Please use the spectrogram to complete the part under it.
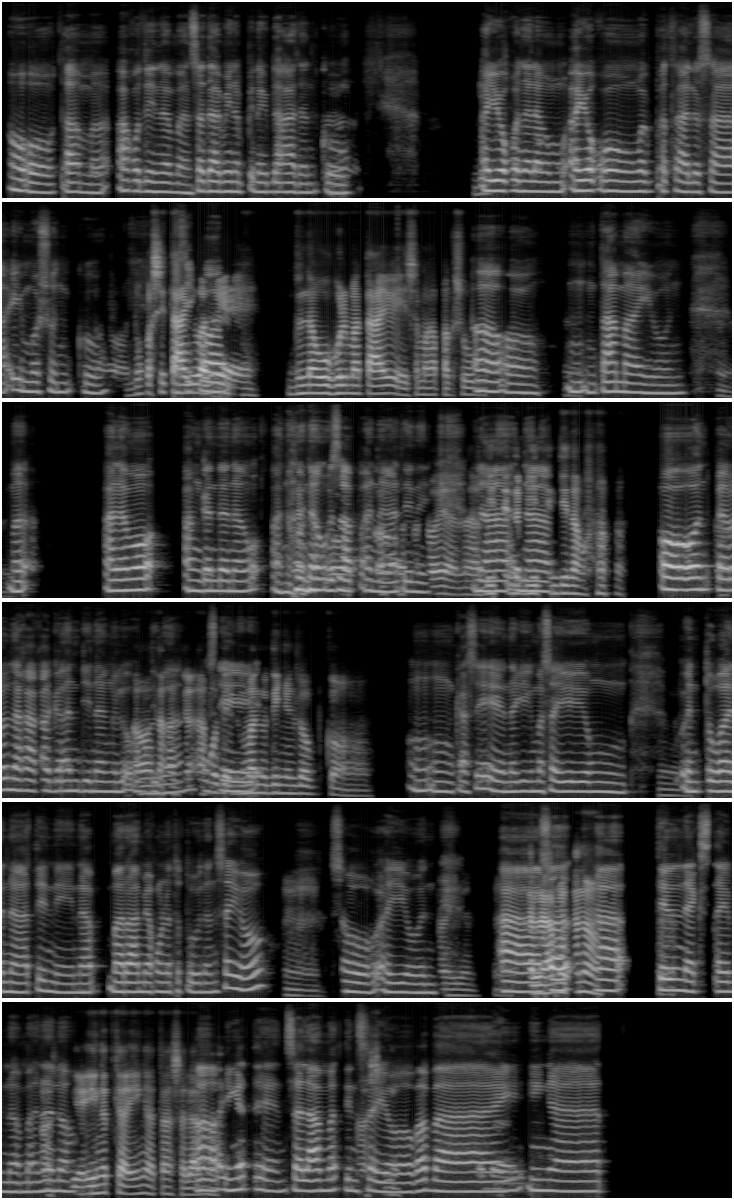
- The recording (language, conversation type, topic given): Filipino, unstructured, Ano ang mga simpleng paraan para mapawi ang stress araw-araw?
- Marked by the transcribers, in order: tapping; static; distorted speech; laughing while speaking: "ano ng usapan natin, eh"; laughing while speaking: "ako"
